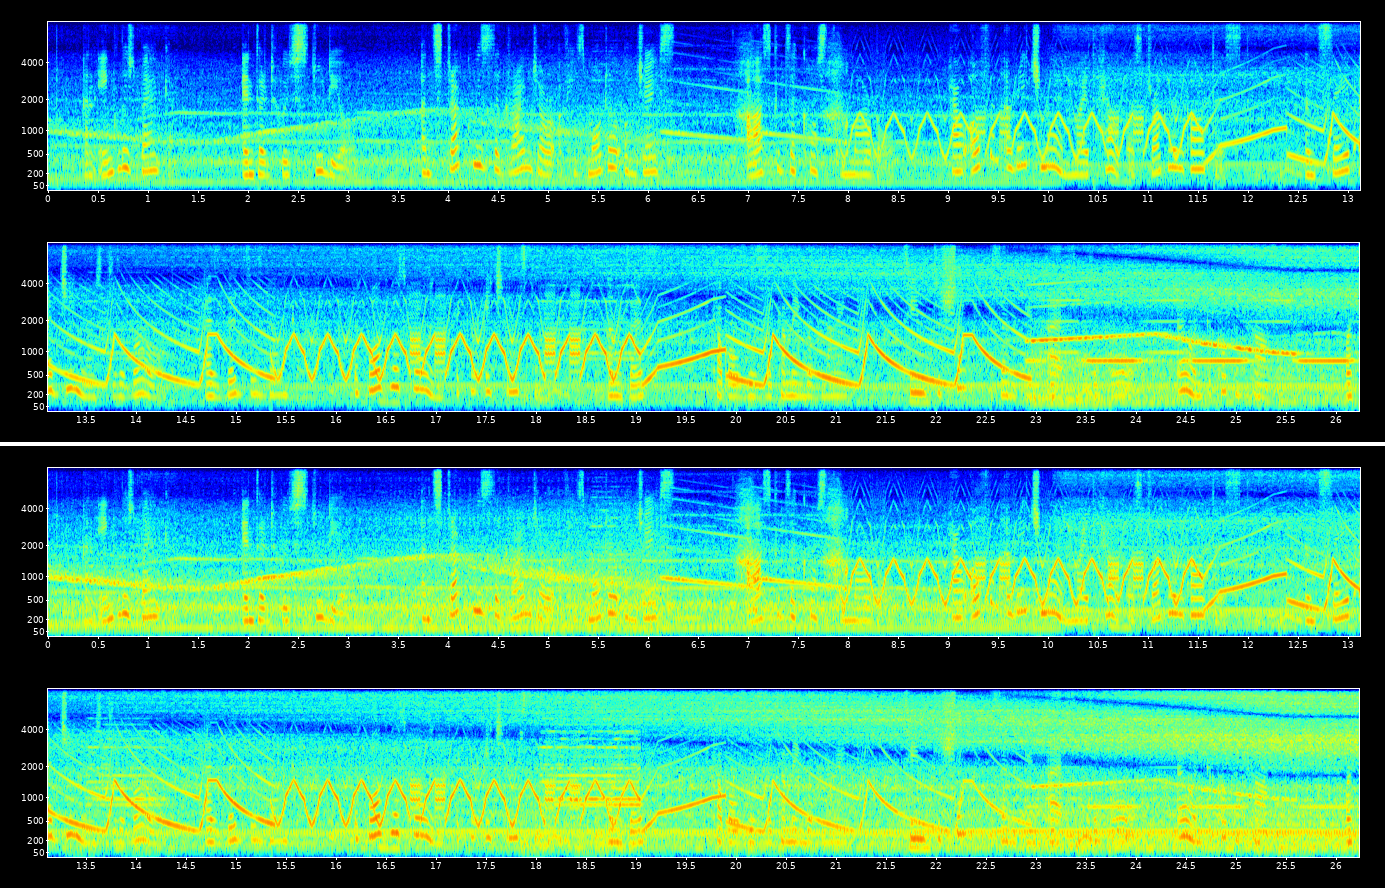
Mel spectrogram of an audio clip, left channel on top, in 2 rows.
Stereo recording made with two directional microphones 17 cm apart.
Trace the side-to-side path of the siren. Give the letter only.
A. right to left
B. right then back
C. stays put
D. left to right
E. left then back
A.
